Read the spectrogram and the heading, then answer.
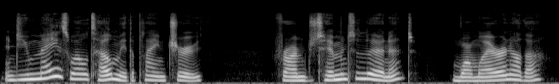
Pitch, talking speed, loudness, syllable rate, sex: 215 Hz, 225 wpm, -15 LUFS, 6.1 syllables/s, female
